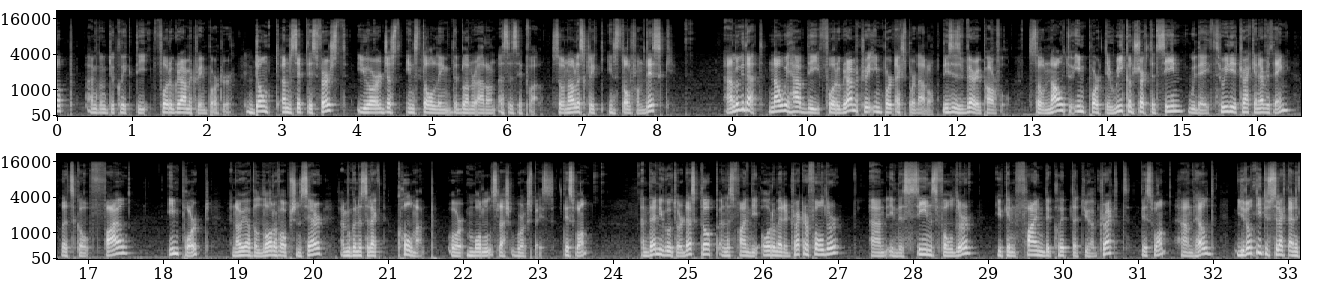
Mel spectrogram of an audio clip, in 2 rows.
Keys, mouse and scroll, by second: 16.9 click.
